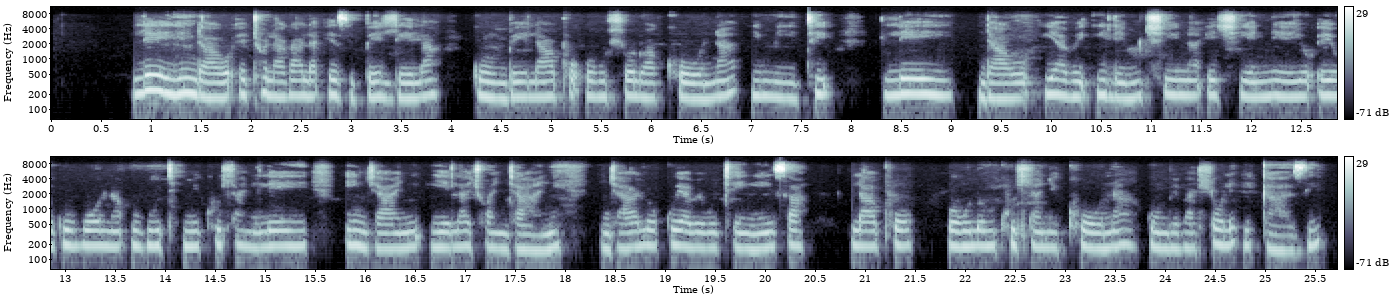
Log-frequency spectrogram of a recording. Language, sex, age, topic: North Ndebele, female, 18-24, health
